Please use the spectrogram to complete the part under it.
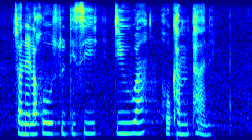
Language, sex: Tswana, female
